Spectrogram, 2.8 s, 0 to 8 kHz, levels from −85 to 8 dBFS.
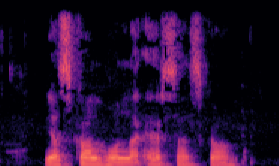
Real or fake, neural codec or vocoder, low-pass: real; none; 7.2 kHz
